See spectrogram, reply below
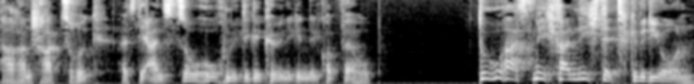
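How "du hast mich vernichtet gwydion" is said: high, furious scream. The once-proud queen turns on the man who destroyed her, screaming in fury. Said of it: "schrie sie, und ihre Augen blitzten vor Wut".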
